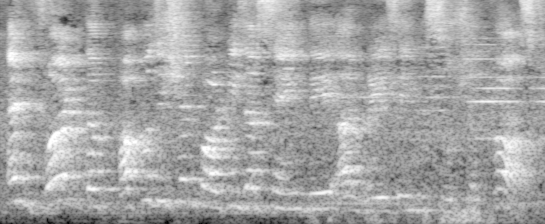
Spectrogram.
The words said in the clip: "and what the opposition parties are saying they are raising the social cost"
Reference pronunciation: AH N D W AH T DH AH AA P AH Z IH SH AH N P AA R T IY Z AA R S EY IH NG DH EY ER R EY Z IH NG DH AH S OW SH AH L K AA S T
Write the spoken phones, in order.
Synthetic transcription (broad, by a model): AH N D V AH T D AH AA P AH Z IH SH AH N P AA R T IY Z AA R S EY IH NG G EY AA R EY Z IH NG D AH S OW SH AH L K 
